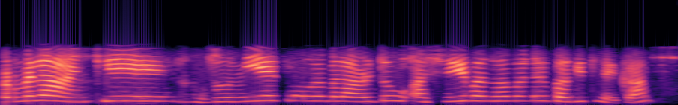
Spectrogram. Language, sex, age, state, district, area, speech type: Marathi, female, 18-30, Maharashtra, Sindhudurg, rural, conversation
